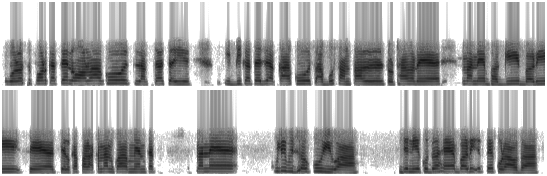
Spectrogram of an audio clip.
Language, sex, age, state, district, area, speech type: Santali, female, 18-30, West Bengal, Purba Bardhaman, rural, conversation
